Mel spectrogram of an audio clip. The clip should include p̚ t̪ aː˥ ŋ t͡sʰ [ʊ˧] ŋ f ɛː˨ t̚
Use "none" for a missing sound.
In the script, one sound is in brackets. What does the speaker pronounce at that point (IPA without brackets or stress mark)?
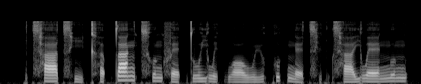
ʊ˧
